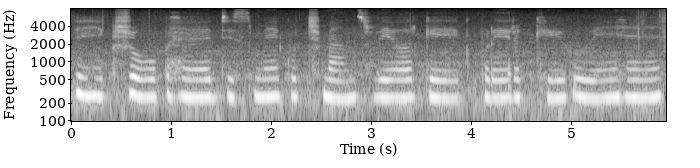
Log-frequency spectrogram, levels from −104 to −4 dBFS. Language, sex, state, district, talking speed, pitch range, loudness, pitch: Hindi, female, Punjab, Pathankot, 120 wpm, 245-260 Hz, -15 LUFS, 250 Hz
